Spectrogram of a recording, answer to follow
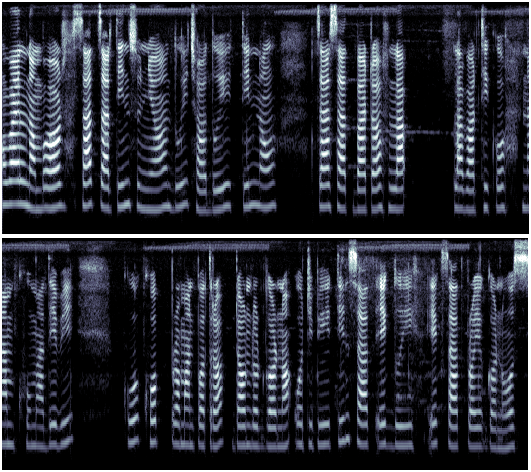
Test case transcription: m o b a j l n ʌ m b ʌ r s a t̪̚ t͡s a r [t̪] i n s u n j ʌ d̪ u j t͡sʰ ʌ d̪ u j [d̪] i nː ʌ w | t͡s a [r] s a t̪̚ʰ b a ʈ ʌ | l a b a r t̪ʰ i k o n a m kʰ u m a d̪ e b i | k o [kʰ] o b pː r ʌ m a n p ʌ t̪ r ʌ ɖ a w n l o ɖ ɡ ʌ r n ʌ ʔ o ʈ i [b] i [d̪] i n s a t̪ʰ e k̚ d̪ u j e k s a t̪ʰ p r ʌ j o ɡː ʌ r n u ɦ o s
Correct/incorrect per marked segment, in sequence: correct, incorrect: t̪, correct, correct, incorrect: p, incorrect: t̪

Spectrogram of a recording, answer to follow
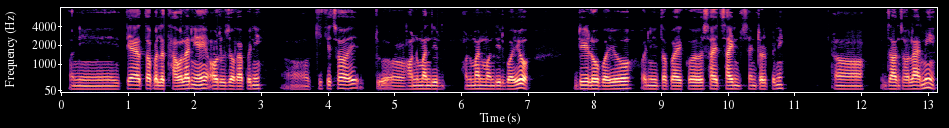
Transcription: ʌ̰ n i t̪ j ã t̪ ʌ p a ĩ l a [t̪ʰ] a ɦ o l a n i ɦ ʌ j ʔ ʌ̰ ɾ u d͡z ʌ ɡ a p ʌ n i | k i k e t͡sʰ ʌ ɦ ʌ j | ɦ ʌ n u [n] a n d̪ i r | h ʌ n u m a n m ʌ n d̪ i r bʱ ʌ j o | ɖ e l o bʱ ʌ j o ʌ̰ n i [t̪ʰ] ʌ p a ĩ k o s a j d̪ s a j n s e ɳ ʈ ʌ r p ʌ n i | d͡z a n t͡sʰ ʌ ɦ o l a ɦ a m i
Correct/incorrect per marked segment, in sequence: correct, incorrect: m, incorrect: t̪

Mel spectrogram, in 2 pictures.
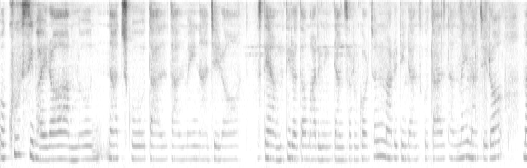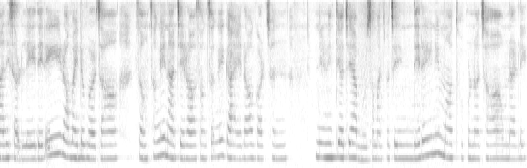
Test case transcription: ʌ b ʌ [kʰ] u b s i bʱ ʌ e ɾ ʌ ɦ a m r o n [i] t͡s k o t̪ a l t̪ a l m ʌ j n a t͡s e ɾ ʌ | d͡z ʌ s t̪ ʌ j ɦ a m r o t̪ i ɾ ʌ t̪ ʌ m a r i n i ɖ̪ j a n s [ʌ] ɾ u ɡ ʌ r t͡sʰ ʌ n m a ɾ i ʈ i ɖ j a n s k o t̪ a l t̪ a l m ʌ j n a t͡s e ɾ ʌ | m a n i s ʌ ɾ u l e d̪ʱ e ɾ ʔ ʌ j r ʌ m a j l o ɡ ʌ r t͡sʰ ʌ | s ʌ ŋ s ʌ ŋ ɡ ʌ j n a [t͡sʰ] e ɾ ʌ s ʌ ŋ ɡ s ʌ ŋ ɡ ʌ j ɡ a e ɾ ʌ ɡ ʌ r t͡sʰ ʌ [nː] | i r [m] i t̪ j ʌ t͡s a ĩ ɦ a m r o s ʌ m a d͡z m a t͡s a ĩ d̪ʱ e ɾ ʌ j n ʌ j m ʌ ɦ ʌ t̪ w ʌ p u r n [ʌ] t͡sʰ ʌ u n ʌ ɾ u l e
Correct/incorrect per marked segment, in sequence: correct, incorrect: a, correct, incorrect: t͡s, correct, incorrect: n, correct

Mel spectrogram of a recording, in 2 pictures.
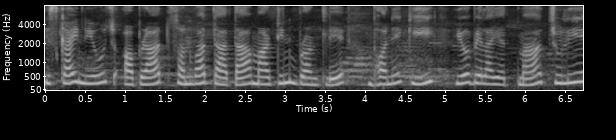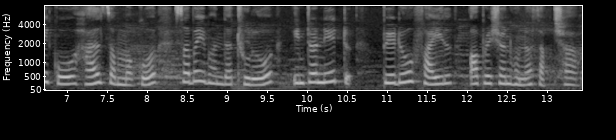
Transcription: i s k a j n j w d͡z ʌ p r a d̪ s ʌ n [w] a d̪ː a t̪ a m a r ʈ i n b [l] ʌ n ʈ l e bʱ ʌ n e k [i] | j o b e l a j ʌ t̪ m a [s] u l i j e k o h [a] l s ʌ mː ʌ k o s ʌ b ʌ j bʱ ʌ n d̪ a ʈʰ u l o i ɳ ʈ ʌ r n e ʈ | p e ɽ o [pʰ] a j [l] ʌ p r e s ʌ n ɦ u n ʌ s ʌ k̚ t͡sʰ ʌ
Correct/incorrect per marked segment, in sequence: correct, incorrect: r, correct, incorrect: t͡s, correct, correct, correct

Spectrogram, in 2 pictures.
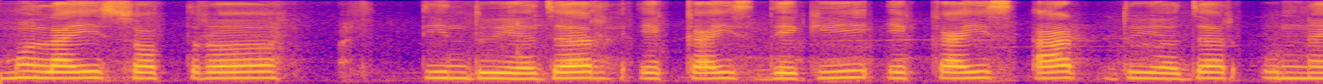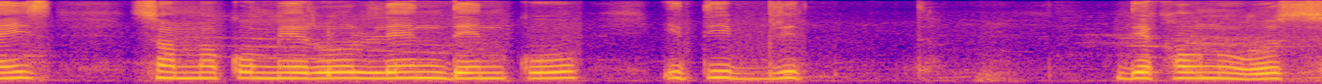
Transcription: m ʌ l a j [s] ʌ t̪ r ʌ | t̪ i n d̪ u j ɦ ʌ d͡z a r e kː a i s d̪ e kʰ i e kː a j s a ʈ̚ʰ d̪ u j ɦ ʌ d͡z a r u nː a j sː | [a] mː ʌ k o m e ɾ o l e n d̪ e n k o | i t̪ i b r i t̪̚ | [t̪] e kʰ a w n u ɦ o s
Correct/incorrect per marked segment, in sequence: correct, incorrect: ʌ, incorrect: d̪

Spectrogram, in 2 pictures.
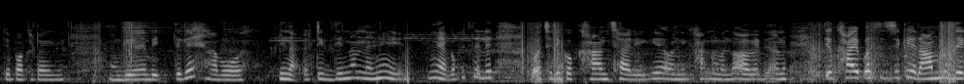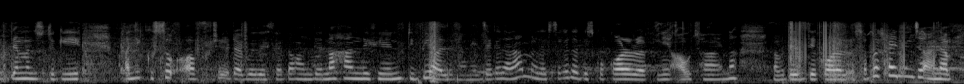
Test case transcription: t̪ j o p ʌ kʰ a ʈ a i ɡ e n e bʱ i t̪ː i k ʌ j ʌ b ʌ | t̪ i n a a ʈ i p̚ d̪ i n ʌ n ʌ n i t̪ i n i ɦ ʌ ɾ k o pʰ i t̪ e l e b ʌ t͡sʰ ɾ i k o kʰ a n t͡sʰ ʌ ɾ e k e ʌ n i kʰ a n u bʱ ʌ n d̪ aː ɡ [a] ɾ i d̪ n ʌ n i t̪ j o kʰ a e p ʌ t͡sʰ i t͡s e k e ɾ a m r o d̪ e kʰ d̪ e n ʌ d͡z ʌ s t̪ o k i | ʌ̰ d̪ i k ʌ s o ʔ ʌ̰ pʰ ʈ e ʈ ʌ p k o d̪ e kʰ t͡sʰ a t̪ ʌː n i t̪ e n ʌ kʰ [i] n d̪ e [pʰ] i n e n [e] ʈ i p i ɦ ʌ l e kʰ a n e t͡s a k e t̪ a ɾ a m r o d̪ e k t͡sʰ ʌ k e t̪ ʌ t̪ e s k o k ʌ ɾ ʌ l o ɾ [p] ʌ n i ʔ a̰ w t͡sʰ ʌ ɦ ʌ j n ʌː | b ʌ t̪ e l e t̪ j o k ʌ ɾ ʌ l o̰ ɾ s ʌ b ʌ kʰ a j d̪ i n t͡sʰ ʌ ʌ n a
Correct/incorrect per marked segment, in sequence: correct, incorrect: a, incorrect: kʰ, incorrect: i, correct

